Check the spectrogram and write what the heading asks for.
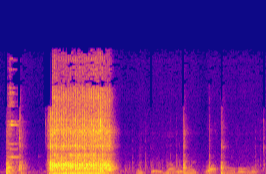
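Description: Cordless drill running under load as it bores a hole through a wooden board, with a short spin right at the start and then a burst of about a second. A quieter voice follows in the second half.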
